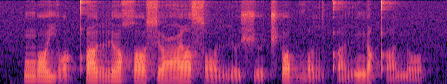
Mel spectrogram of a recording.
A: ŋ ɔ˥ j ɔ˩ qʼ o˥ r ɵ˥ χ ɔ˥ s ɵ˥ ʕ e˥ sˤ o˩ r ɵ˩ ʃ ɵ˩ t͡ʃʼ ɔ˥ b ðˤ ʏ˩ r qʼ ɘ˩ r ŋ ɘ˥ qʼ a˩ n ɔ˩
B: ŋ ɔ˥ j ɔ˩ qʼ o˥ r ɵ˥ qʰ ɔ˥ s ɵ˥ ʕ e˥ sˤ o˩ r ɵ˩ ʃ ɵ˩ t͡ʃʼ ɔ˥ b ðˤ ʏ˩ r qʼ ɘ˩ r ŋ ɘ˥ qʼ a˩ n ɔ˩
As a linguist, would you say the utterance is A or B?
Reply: A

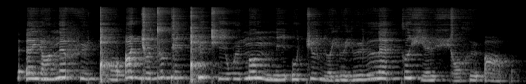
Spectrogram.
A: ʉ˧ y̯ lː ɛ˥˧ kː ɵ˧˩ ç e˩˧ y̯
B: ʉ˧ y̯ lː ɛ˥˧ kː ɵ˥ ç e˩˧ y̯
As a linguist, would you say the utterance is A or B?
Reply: B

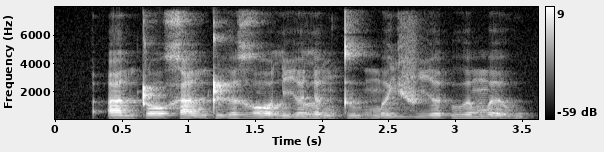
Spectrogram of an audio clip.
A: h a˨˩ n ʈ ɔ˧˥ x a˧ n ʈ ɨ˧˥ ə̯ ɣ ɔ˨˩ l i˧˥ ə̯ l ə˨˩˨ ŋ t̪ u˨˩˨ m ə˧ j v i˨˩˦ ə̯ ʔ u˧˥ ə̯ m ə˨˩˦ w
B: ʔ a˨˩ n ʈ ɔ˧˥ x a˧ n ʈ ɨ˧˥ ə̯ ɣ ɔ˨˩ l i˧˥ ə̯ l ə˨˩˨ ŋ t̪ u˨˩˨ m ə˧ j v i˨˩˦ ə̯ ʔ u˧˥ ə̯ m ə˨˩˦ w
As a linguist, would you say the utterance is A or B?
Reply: B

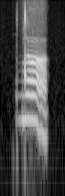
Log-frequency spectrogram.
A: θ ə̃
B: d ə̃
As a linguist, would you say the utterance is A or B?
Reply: B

